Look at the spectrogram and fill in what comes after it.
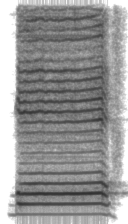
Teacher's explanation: یہ زبان کی جڑ اور تالو کے نرم حصے سے ادا ہوتا ہے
